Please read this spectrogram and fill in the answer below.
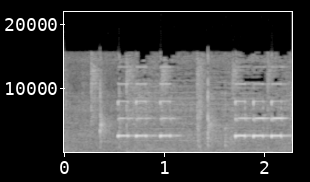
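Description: Electronic dog training collar beeping in its beep mode: a high electronic beep pulsing several times a second, in a burst from about half a second in and another near the end.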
